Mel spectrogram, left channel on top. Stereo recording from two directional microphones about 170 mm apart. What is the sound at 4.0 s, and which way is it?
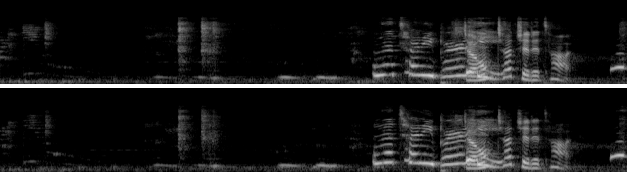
Speech, 45° right (ahead or behind).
